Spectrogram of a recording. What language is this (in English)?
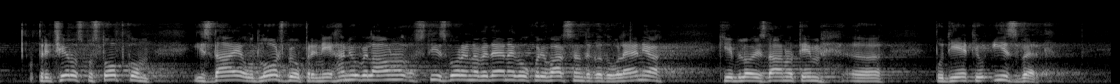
Slovenian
